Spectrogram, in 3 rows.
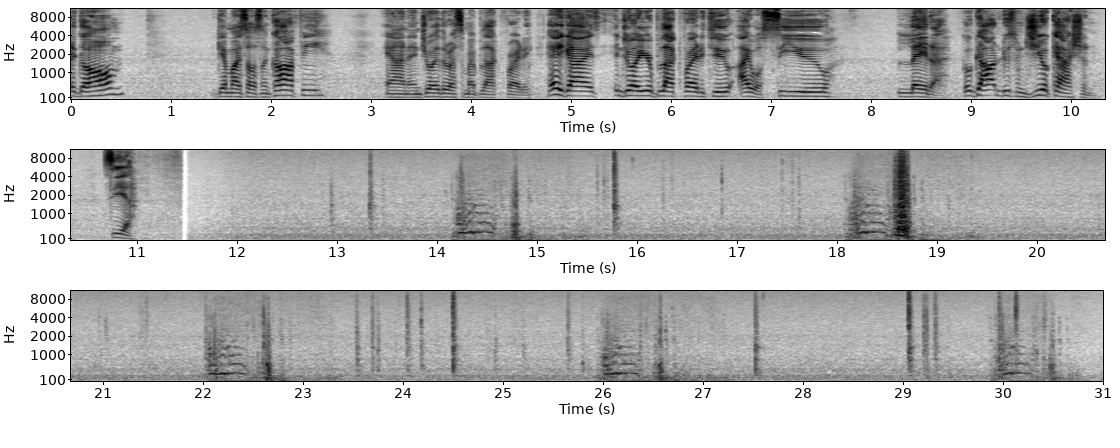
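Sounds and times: steady low rumble: 0:11.6 - 0:31.0
windshield wipers squeaking: 0:12.0 - 0:31.0.

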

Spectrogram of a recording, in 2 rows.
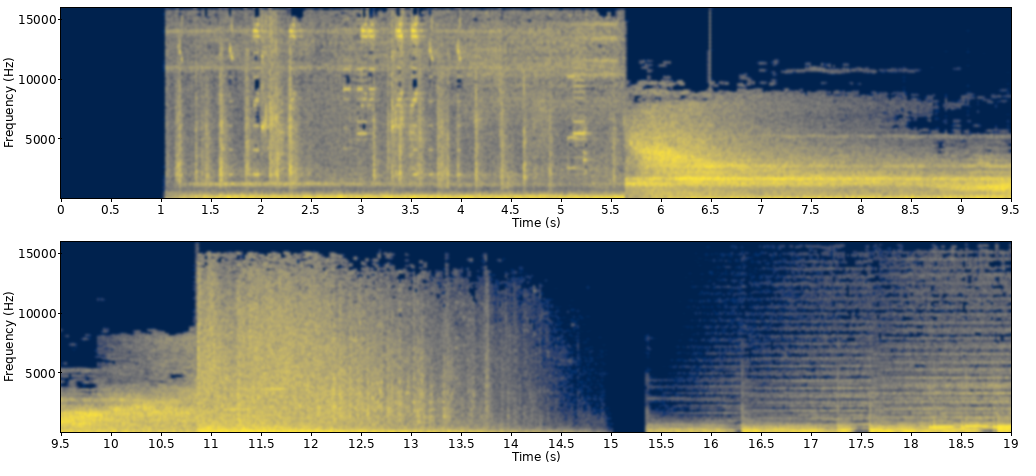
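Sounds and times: crackling clicking noise: 0:01.1 - 0:05.7
steady tone with falling sweep: 0:05.6 - 0:10.9
low rumble: 0:05.6 - 0:12.0.

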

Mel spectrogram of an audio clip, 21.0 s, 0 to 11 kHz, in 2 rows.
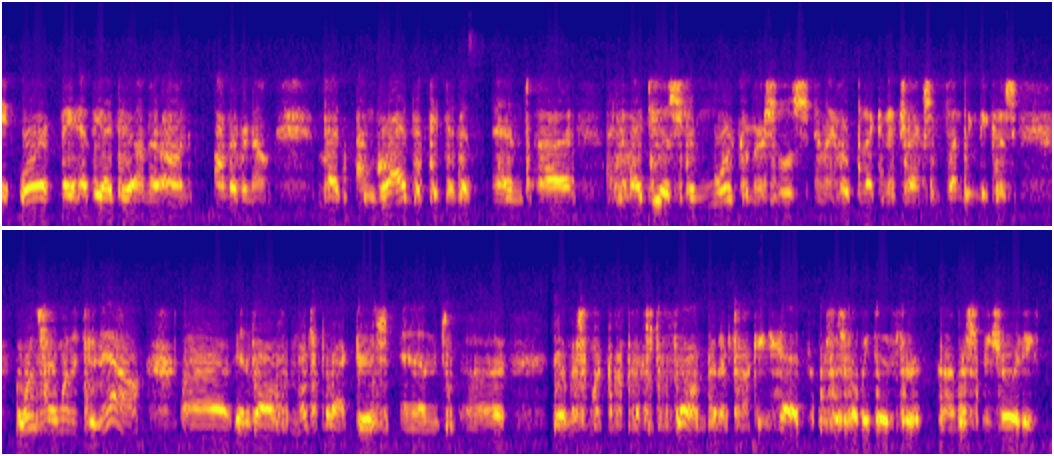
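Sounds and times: person speaking over phone: 0:00.0 - 0:21.0.

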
